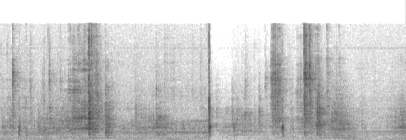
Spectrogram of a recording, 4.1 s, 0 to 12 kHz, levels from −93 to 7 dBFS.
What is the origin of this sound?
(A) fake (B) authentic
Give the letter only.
B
